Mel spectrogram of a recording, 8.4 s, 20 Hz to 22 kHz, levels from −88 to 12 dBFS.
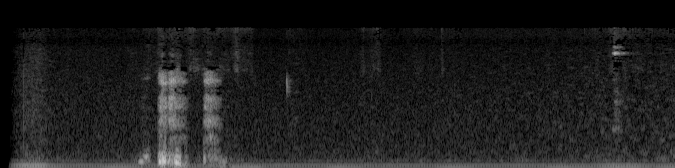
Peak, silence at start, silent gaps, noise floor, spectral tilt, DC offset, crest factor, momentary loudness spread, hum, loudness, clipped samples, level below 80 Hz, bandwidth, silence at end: -4 dBFS; 0.2 s; none; -52 dBFS; -4 dB/octave; under 0.1%; 26 dB; 30 LU; 50 Hz at -50 dBFS; -24 LUFS; under 0.1%; -50 dBFS; 11.5 kHz; 0.6 s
